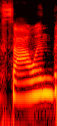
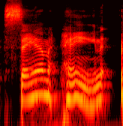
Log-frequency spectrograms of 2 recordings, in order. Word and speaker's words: Samhain: He, he said his ass said Sam Hain, and I said oh, it's Samhain. And then we talked about okay,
